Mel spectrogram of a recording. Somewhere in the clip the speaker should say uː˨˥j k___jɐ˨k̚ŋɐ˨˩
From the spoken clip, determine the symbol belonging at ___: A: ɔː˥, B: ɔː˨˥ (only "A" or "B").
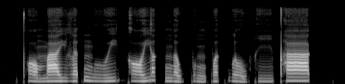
B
